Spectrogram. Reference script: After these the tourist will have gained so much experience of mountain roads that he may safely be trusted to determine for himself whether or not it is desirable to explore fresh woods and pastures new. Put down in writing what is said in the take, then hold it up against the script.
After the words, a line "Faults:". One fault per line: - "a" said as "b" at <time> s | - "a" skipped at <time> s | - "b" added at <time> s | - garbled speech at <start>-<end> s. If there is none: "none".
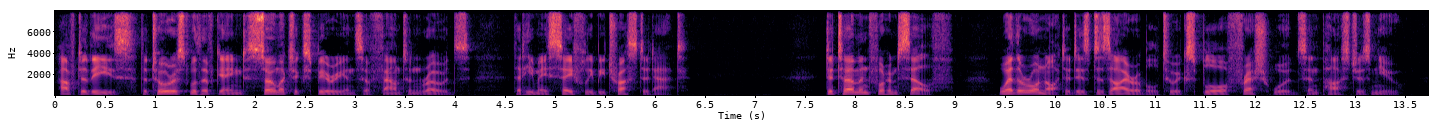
After these the tourist will have gained so much experience of fountain roads that he may safely be trusted at determine for himself whether or not it is desirable to explore fresh woods and pastures new.
Faults:
- "mountain" said as "fountain" at 3.2 s
- "to" said as "at" at 6.0 s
